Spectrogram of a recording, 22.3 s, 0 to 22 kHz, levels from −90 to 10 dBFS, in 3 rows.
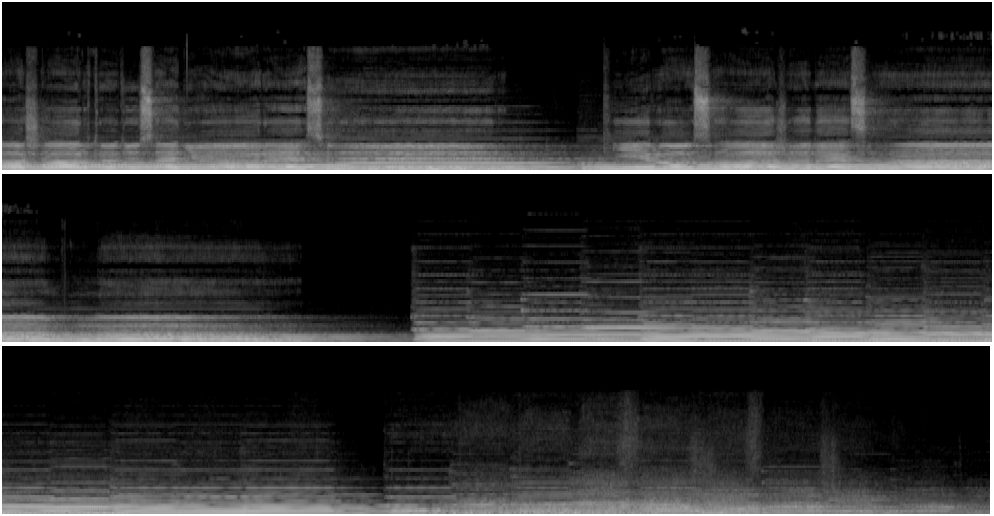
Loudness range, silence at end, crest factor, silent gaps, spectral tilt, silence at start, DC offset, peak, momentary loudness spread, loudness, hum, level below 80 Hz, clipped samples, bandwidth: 8 LU; 0 s; 16 dB; none; -6 dB/octave; 0 s; under 0.1%; -8 dBFS; 11 LU; -25 LUFS; none; -44 dBFS; under 0.1%; 16 kHz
